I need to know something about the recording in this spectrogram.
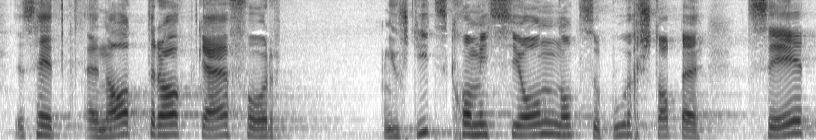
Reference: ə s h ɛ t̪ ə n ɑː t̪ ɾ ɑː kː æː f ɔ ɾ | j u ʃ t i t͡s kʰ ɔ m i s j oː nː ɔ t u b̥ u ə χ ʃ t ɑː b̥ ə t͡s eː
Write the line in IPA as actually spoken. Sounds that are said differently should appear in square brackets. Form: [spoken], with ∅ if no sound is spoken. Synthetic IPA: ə s h ɛ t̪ ə n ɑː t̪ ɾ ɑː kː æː f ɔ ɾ | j u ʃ t i t͡s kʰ ɔ m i s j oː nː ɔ [t͡s] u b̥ u ə χ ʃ t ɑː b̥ ə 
